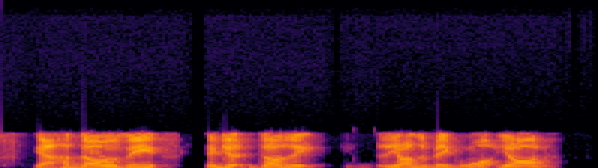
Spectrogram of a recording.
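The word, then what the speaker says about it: Hadozee: I can't pronounce the monkey race name. Hadozi. Yeah, Hadozi.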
